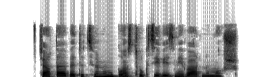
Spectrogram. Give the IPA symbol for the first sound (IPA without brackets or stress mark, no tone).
t͡ʃ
